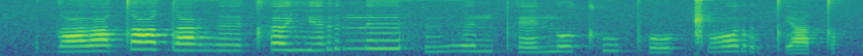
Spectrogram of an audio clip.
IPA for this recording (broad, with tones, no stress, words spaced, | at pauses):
dˤoː˩˧tˤo˥dˤɨ˧ ɦɘː˧tʰɐ˥ lʲɐ˧˥rnɘː˥hɨ˩˧ ɦɘ˧n pʰɛ˩˧no˧tʰu˧˥ pʰo˩˧ɡ͡ǁɔː˧˥rtʼe˩tˤ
